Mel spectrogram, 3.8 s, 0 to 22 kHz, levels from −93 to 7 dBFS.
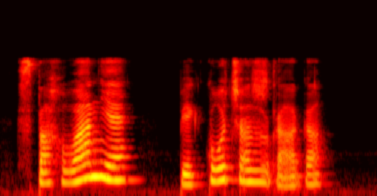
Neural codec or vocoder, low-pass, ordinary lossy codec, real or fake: none; 7.2 kHz; none; real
